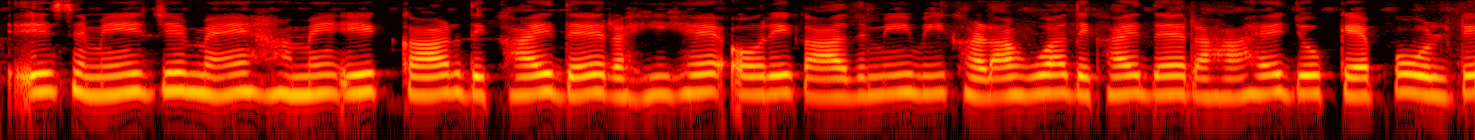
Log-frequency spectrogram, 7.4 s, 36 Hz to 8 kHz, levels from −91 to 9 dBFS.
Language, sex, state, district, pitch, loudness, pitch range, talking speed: Hindi, female, Uttar Pradesh, Jalaun, 215 Hz, -30 LUFS, 210-225 Hz, 185 wpm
